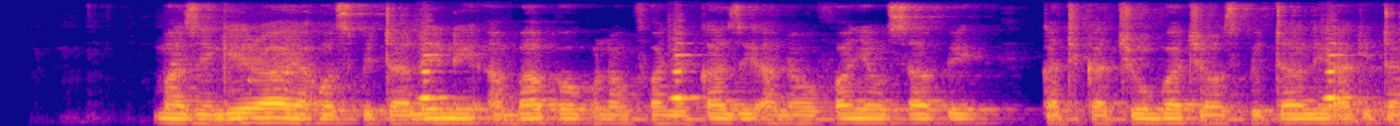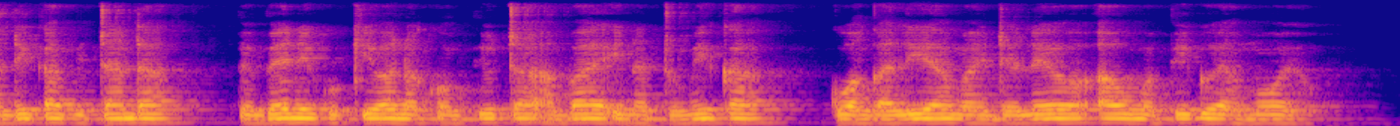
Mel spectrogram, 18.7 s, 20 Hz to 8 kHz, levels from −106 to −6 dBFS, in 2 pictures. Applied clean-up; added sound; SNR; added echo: none; Wind instrument, woodwind instrument; 1 dB; reverberation time 0.6 s.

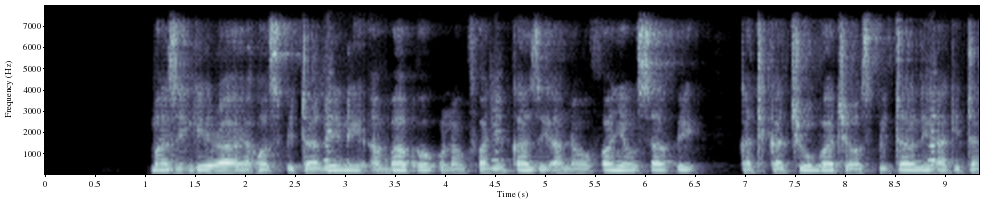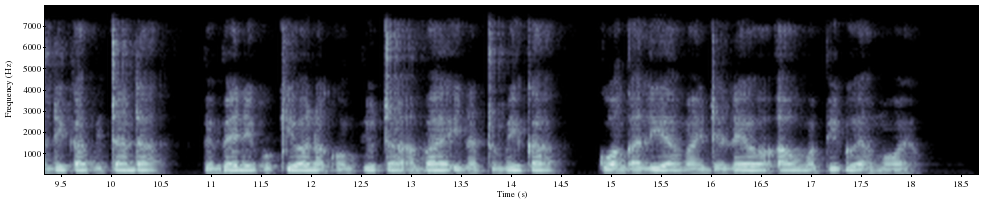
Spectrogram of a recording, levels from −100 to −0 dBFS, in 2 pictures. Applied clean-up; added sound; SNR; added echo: neural mask model DeepFilterNet 3.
